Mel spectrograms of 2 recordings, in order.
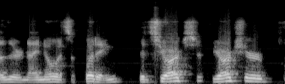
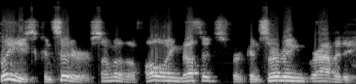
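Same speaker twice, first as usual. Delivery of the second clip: public service announcer voice, higher; 4 semitones higher than usual. Reading a joke public service announcement: public service announcement voice. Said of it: "I'll get my best public service announcement voice in play".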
